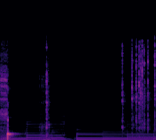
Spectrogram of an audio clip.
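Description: Motion-graphics sound effects: a sharp pop with a short ringing tone about a tenth of a second in, and a second short hit just after half a second. About a second in, soft background music with sustained notes comes in.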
